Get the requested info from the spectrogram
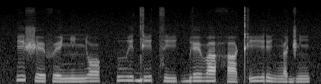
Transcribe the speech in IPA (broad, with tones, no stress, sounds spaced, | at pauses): i˦ ʃ eː˨ f eː˨ ɲ ĩ˨ ɲ ɔ˦ | β i˦ d iː˦ t͡s iː˨ ɡ͡b eː˦ β a˦ h aː˨ kʼ iː˦ ɾ i˨ ŋ a˦ d͡ʒ ĩ˦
